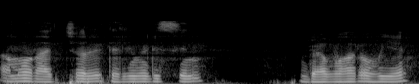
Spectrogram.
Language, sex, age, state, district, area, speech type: Odia, male, 18-30, Odisha, Malkangiri, urban, spontaneous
